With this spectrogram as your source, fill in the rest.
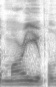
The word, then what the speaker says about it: Mariupol: But anyways, moving on down into Mariupol, we got to hear today that a Russian base in Mariupol ended up getting hit massively by an ATACMS attack.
